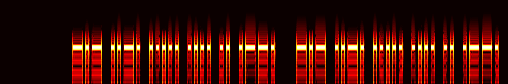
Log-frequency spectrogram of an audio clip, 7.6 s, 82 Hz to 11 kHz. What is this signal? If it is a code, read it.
Morse code, heard as a keyed tone, about 25 wpm, 700 Hz. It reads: KF5HIP KF5HIP
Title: USA Call Signs Repeated 3x 25wpm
